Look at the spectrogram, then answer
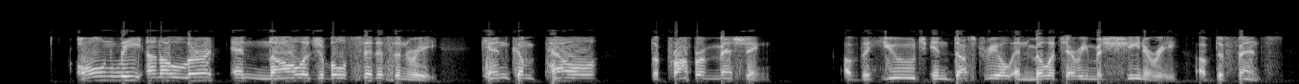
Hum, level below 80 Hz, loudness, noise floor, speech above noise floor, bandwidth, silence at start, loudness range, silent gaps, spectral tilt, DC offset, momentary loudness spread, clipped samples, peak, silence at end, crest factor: none; -54 dBFS; -14 LUFS; -81 dBFS; 67 dB; 8 kHz; 0.75 s; 2 LU; none; -5 dB/octave; under 0.1%; 8 LU; under 0.1%; 0 dBFS; 0.2 s; 16 dB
